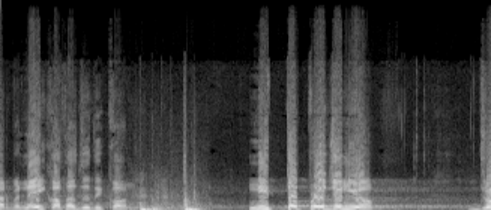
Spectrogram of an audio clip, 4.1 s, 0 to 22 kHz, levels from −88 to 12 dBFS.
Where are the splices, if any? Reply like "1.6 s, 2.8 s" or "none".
1.6 s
